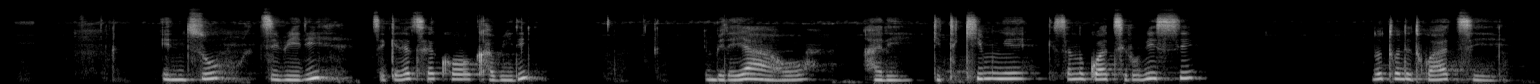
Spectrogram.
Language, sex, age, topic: Rundi, female, 25-35, education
